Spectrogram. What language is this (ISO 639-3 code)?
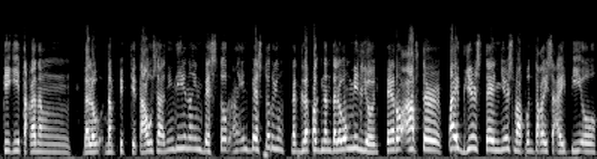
fil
